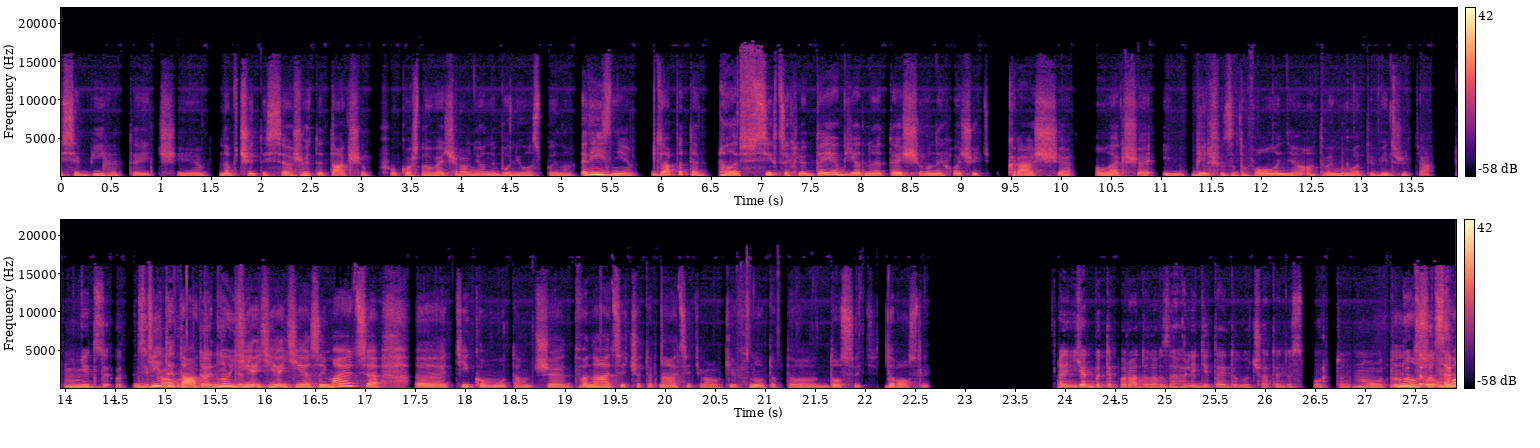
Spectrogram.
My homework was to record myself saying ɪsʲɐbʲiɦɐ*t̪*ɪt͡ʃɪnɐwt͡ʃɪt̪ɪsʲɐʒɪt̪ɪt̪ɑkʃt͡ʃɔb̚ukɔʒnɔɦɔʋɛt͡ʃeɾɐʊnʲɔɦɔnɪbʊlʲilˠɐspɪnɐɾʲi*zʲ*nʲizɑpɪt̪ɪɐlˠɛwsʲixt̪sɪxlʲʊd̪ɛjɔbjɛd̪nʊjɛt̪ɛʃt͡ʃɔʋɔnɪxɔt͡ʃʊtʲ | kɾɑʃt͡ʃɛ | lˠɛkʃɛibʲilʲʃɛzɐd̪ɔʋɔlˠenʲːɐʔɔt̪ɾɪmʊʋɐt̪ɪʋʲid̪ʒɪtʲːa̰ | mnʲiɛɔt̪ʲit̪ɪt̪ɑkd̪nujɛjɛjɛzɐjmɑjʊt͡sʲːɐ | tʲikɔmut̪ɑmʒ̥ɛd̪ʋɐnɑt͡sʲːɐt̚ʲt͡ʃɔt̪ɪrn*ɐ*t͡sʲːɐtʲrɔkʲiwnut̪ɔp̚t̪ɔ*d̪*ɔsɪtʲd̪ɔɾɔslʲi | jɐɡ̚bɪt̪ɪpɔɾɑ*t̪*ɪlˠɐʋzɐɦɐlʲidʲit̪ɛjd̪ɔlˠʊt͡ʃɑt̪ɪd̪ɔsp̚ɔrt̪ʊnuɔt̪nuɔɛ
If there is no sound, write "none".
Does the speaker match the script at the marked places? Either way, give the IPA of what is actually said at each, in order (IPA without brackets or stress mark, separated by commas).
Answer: t̪, zʲ, ɑ, d̪, d̪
